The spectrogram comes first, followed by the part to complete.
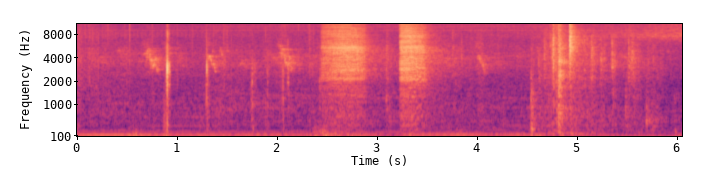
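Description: Door-handling noises: a sharp click about a second in, two brief rushing noises around the middle, and a few sharp clicks near the end. Under them runs a steady low hum that stops a little before the end.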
